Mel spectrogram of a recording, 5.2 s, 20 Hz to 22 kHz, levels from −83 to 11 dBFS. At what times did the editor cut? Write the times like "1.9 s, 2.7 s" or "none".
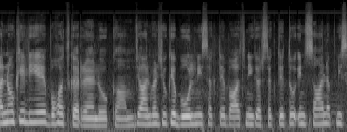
2.0 s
